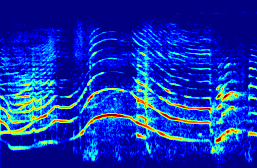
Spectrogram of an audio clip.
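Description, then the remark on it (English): A male Sumatran rhino's whistle blow call: a string of high, squeaky whistling wails that swoop up and down in pitch, broken by short breathy bursts of air blown out through the nostrils, with no talking. “They do this high-pitched squeak and then a burst of air out through the nostrils.”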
